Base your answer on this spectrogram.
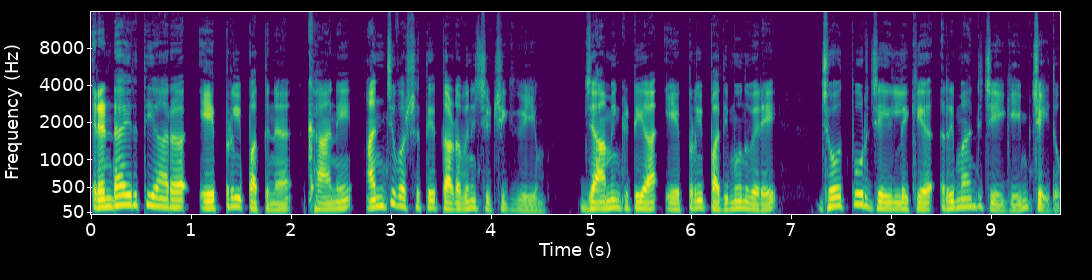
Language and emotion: Malayalam, neutral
